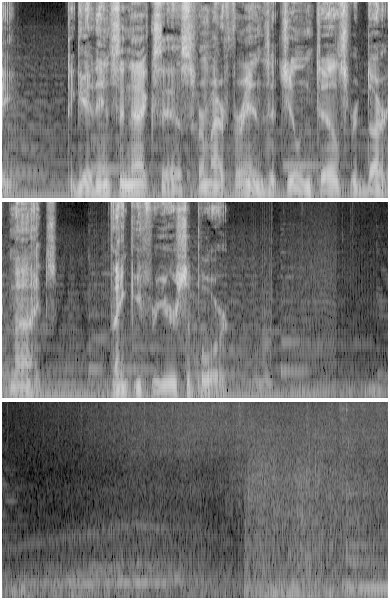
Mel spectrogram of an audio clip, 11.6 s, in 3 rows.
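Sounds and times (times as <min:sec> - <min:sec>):
speech: 0:00.0 - 0:06.2
rain: 0:07.9 - 0:11.5
thunder: 0:07.9 - 0:11.5.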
